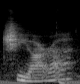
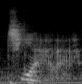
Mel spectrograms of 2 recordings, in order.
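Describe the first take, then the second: First: The name is said the American way. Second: The name is said the Italian way. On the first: "in America in general, I feel like we would just pronounce it Chiara" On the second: "I believe that's how you pronounce it"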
